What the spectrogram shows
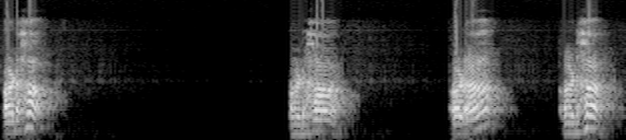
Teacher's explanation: इसमें जीभ जो है मूर्धा को छूकर नीचे की ओर गिरती है। देखिए ड और ढ में जीभ जो है सिर्फ मूर्धा को छूती है, लेकिन इसमें जीभ जो है मूर्धा को छूकर नीचे की ओर गिरती है, इसलिए इन्हें द्विगुण व्यंजन भी कहा जाता है और इसका एक नाम उत्क्षिप्त व्यंजन भी है।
